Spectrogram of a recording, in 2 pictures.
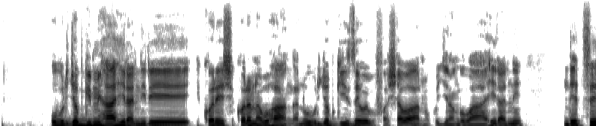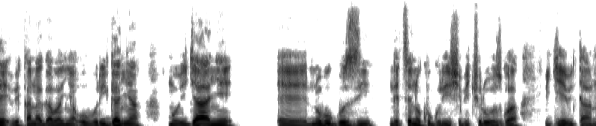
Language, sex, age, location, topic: Kinyarwanda, male, 18-24, Huye, finance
